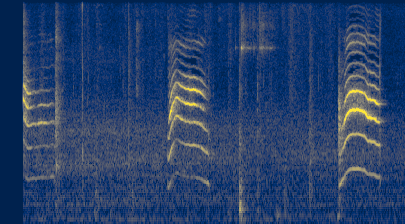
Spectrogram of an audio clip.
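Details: Young black-and-white tuxedo kitten indoors, clingy after spay surgery, meowing to be held: three clear harmonic meows, each rising then gently falling, spaced about three seconds apart over a quiet room background.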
